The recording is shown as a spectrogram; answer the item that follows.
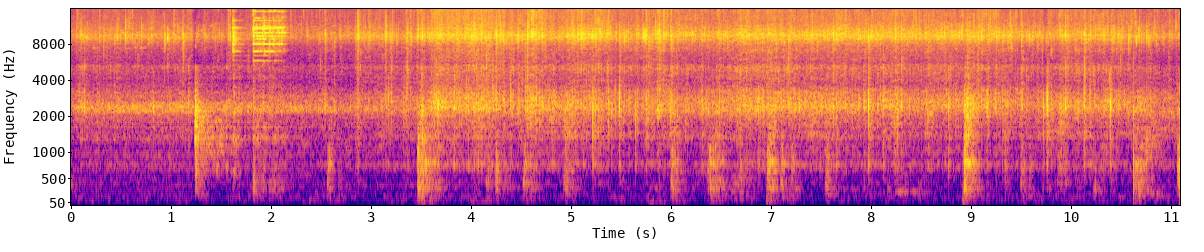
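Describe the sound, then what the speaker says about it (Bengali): Onions frying with salt in a pan for a spinach mash, a steady close sizzle with occasional clinks and stirring scrapes throughout, no talking. "পেঁয়াজটার মধ্যে একটু নুন দিয়ে দিচ্ছি, তাহলে তাড়াতাড়ি হয়ে যাবে।"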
